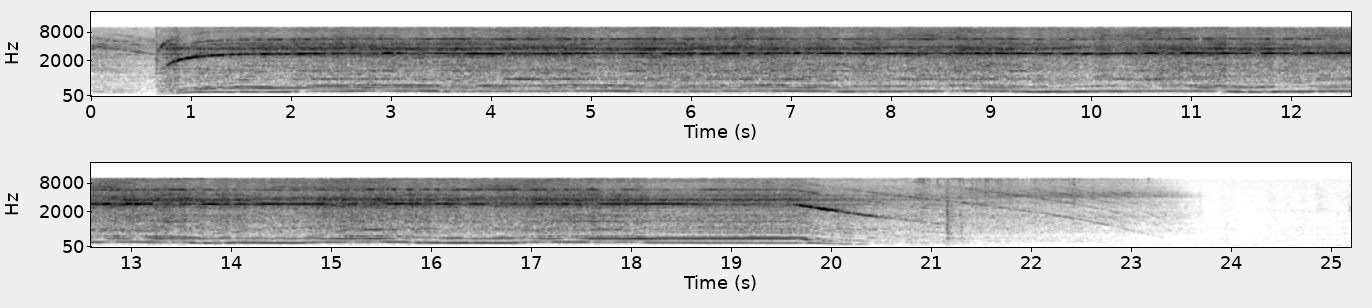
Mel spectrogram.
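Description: Dirt Devil upright vacuum cleaner switched on under a second in, its motor spinning up and then running steadily with a slightly wavering pitch. It is switched off with some seconds left and winds down, its pitch falling.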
